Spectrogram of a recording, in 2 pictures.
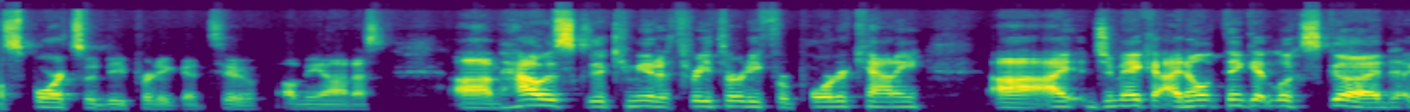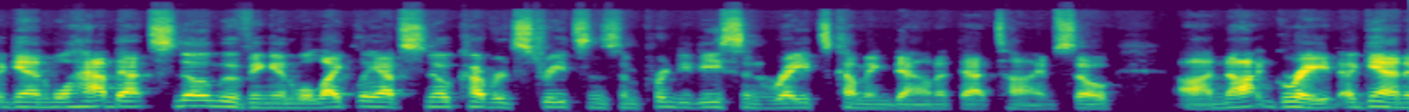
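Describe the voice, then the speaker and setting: A man's voice: medium pitch, no room sound, studio quality. Easygoing weatherman losing his voice. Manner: easygoing, chatty, answers viewers by name. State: losing his voice, a bit sniffly. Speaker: meteorologist. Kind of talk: live-stream viewer Q&A on the weather.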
